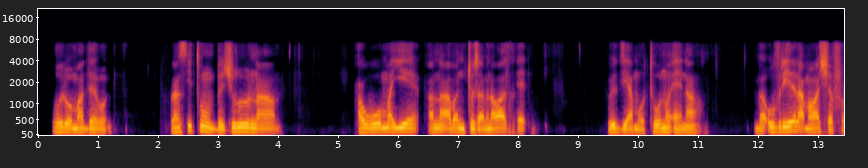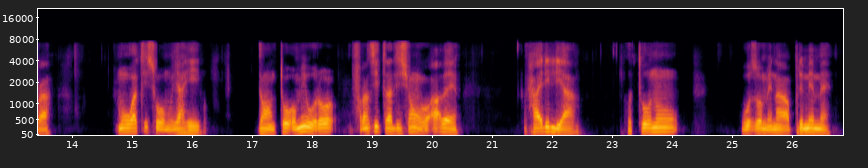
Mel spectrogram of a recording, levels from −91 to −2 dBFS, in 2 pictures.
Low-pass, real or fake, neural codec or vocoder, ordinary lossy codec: 7.2 kHz; fake; codec, 24 kHz, 0.9 kbps, DualCodec; AAC, 32 kbps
